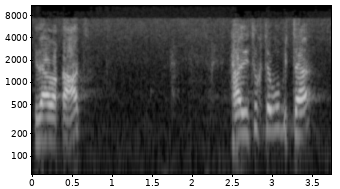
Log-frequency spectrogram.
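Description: High-voiced man giving a measured lecture. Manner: measured, explanatory, slows to quote verses and poetry. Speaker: Quran recitation teacher. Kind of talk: classical Arabic lecture on recitation rules. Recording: dull lo-fi recording.

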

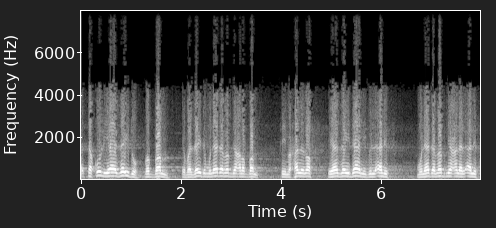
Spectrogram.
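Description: A man with an Egyptian accent teaching Arabic grammar, who keeps posing questions to the class and answering them himself. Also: medium pitch. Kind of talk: grammar lesson explaining a classical text. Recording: tinny phone-like sound with long hall reverb.

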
